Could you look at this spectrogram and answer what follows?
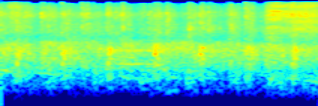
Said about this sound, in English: He wants you to clap for him right now. Can we just get that out of the way?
